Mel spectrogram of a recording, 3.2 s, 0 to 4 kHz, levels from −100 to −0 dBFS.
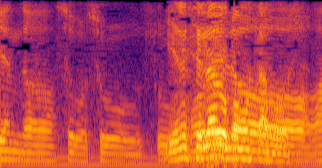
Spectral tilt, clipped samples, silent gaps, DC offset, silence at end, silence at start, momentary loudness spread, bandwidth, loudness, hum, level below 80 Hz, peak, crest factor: -11 dB/octave; 0.2%; none; under 0.1%; 0 s; 0 s; 19 LU; 4 kHz; -12 LUFS; none; -38 dBFS; 0 dBFS; 14 dB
